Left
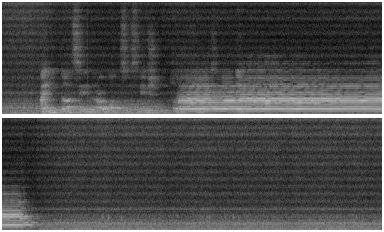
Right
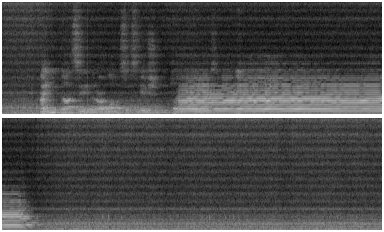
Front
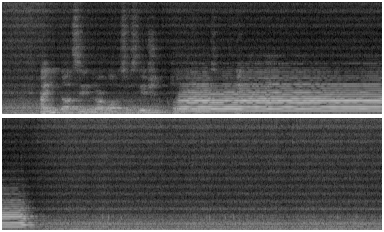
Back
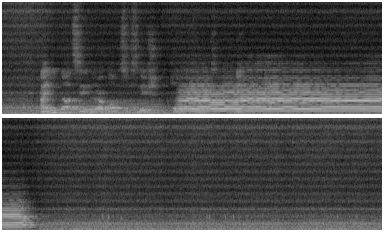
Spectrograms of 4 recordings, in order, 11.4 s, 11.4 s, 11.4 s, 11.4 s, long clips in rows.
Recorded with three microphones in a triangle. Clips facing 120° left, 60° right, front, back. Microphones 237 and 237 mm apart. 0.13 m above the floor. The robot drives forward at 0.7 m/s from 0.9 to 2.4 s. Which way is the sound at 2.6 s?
120° right.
